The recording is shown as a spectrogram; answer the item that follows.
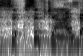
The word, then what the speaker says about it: Sufjan: I feel like there are multiple pronunciations. Like, I feel like it was introduced to me as Sifjan.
